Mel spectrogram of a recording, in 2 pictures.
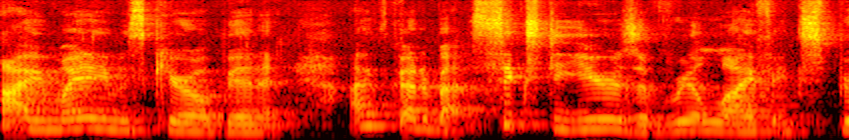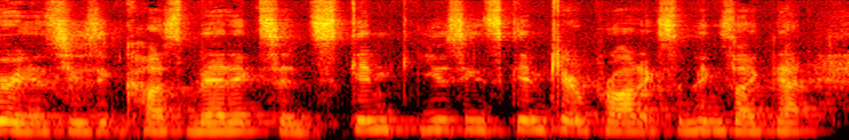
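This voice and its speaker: Over noticeable background noise, a woman with an American accent speaks at a moderate pace with hardly any pauses. Her pitch is medium with ordinary variation. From Southern California. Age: 70s. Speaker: YouTuber sharing beauty tips. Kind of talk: casual tutorial. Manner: hesitant, many fillers.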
